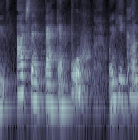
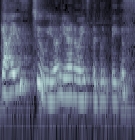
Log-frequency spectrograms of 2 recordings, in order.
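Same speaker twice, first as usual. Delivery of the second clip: talking through giggles, giggly and laughing; 3 dB louder than usual. A video host talks to viewers, giggling while talking. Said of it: "Sorry, I'm giggling so much".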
